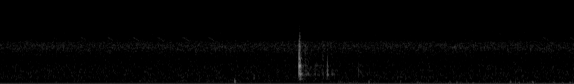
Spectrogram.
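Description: Quiet rural ambience: a steady high hiss with a faint run of short chirps, broken by a sharp knock about three seconds in and a smaller one just after.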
